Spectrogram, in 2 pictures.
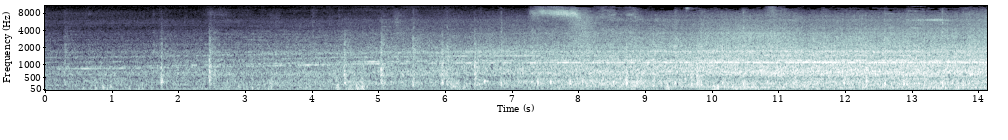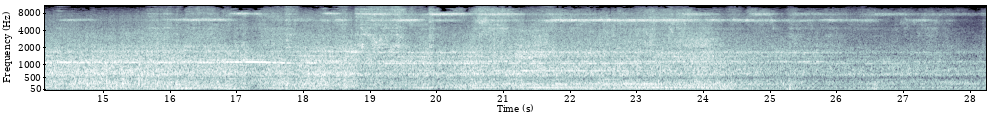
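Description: Passenger train moving along the platform and away, with wheels squealing on the rails in a slowly rising pitch and clicks over rail joints. The sound grows louder over the first ten seconds, holds, then fades from about 24 seconds in as the train draws off.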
